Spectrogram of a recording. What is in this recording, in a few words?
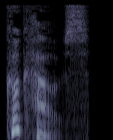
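"cookhouse", British English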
